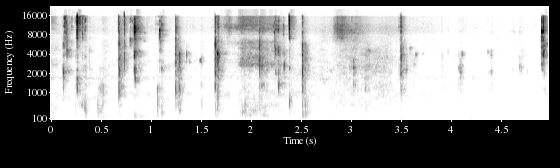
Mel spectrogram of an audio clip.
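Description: Close, loud chewing of food right at the microphone: wet smacking and crunchy bites in an irregular rhythm, fading to a few quieter munches at the end.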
